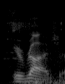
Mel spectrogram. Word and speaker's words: Iraj: Iraj? Yeah, Yes. Okay. your pronunciation is correct. Iraj.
